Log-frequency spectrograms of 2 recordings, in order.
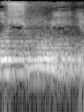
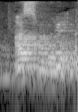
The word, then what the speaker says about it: Ashmuni: Kalau Ashmuni yang benar, bencara Alfiyah Ashmuni, bukan Asmuni. Asmuni pelawak.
